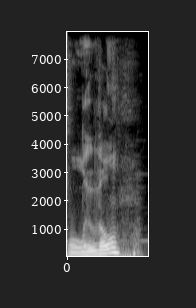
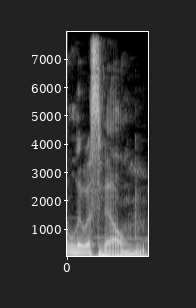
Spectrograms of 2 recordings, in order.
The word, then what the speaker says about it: Louisville: You're not pronouncing the the S in it.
